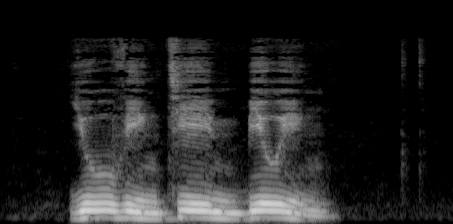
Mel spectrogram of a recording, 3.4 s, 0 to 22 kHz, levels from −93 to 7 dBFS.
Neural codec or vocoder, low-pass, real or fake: none; 10.8 kHz; real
